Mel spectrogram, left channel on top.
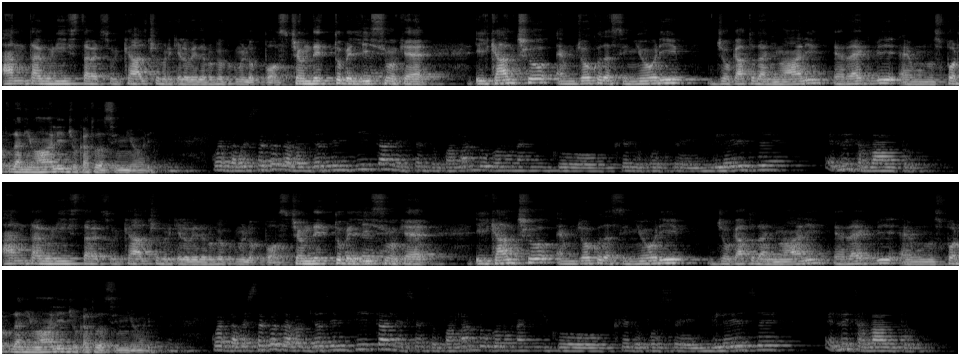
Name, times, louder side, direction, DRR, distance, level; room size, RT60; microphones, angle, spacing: voice 1, 0.0-11.1, left 2 dB, 25° left, 0.4 m, -26 dB
voice 2, 3.4-3.9 11.2-11.4 11.7-17.4 17.8-18.7, right 1 dB, 60° right, 1.4 m, -36 dB
5.3 x 5.0 x 4.4 m
head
